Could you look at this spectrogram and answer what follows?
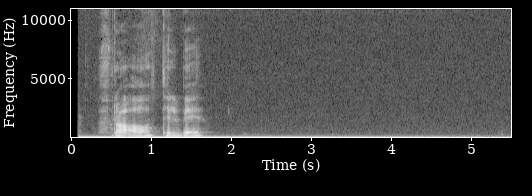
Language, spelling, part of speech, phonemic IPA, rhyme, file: Norwegian Bokmål, fra A til B, phrase, /frɑː ɑː tɪl beː/, -eː, Nb-fra a til b.ogg
- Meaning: 1. from A to B, (from one point to the next; from the beginning of a trip to the end.) 2. signifying a short (time) distance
